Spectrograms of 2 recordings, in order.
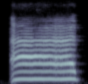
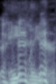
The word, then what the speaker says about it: atelier: Atelier Oh. Lead and Suel, Atelier. I guess. So it's French Japanese. It's one of the Japanese. atelier games. Or if you're uncultured, 8-liter.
